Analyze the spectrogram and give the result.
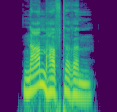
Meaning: strong dative masculine/neuter singular comparative degree of namhaft
- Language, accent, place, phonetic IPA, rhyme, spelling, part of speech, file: German, Germany, Berlin, [ˈnaːmhaftəʁəm], -aːmhaftəʁəm, namhafterem, adjective, De-namhafterem.ogg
